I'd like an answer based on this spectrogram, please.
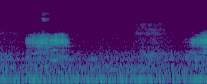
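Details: Maltese dog snoring while tired after a walk: soft, breathy rasping snores roughly every three seconds, a strong one, a fainter one, then another beginning, over a low steady background hiss.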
